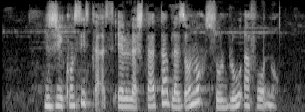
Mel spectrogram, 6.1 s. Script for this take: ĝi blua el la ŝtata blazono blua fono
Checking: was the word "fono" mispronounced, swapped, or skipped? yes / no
no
